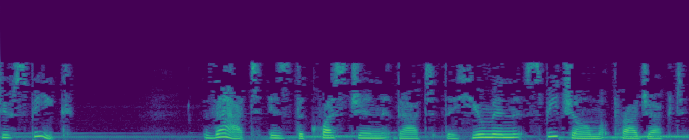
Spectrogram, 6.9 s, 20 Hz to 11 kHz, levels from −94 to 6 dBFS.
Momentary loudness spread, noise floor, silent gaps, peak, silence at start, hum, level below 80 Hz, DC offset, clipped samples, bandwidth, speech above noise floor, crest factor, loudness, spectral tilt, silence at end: 10 LU; -54 dBFS; none; -8 dBFS; 0 s; none; -62 dBFS; under 0.1%; under 0.1%; 6.4 kHz; 30 dB; 18 dB; -24 LUFS; -6.5 dB/octave; 0 s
